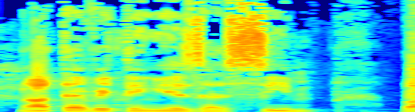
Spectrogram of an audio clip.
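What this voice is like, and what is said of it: Mr. Miyagi accent impression. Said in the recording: “Is that in your Miyagi, Miyagi accent?”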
